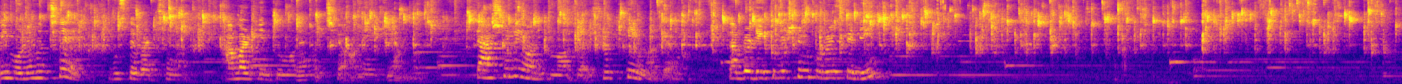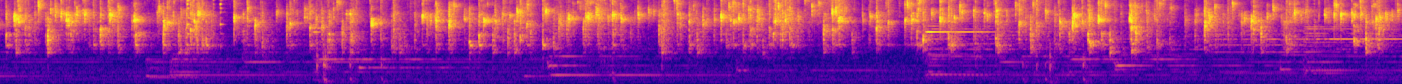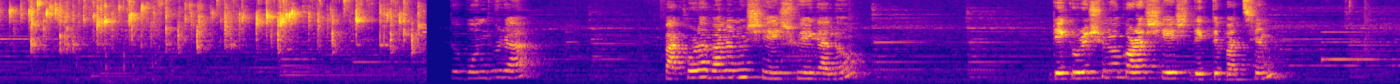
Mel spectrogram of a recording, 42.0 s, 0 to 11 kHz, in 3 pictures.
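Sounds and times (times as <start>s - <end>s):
food deep-frying in oil: 0.0s - 32.4s
soft background music: 0.0s - 42.0s.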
